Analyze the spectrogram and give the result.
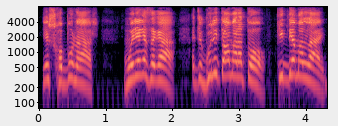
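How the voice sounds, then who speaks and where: A man's voice: very high-pitched, lively intonation, brisk, background noise. A man, playing the grumbling sidekick in a comedy sketch. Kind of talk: comic sketch acting.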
